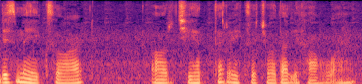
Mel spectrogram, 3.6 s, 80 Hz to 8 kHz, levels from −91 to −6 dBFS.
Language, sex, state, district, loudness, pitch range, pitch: Hindi, male, Uttar Pradesh, Lalitpur, -19 LUFS, 115-135 Hz, 120 Hz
